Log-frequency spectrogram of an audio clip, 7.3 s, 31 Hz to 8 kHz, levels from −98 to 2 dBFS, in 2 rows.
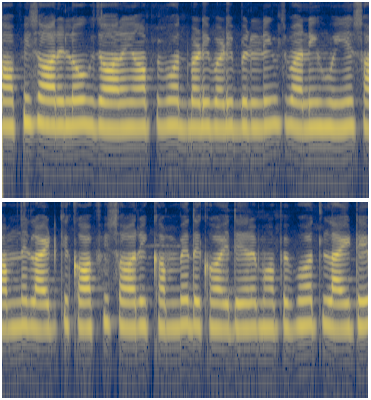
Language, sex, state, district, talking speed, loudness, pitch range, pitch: Hindi, female, Uttar Pradesh, Varanasi, 255 wpm, -18 LUFS, 230-240 Hz, 230 Hz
